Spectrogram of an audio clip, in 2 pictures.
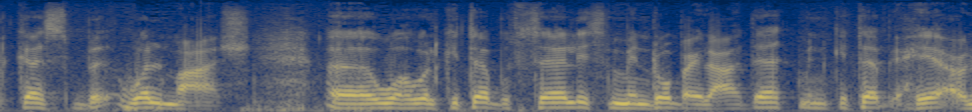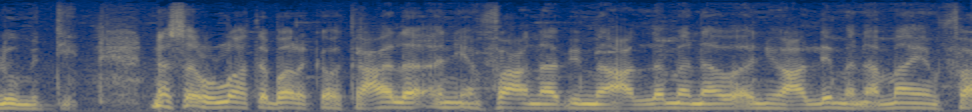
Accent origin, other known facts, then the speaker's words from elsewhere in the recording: Egypt; في نساء بقى في بلادنا مصر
